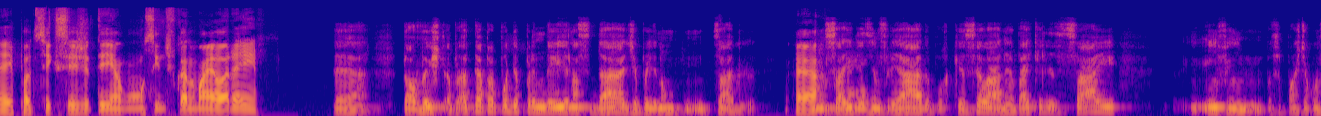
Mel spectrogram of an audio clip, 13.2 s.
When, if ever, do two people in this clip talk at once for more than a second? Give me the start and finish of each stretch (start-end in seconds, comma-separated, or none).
none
